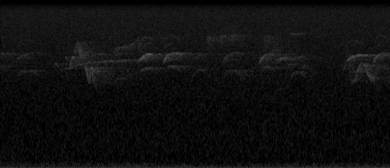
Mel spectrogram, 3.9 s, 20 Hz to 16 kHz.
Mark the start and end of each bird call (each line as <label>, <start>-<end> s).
American Goldfinch (Spinus tristis), 0.0-3.9 s
Eastern Wood-Pewee (Contopus virens), 0.0-3.9 s
Red-eyed Vireo (Vireo olivaceus), 0.0-3.9 s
